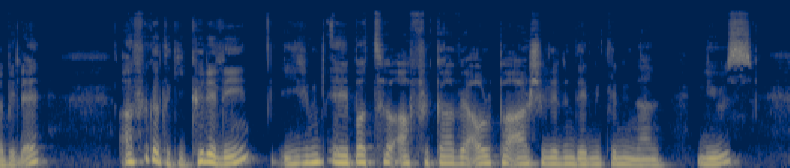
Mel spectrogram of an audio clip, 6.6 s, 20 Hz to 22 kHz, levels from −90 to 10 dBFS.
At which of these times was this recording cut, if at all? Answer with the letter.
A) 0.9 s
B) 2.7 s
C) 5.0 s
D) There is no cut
B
